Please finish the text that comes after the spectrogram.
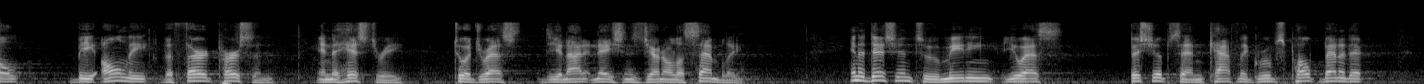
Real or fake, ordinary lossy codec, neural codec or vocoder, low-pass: real; AAC, 48 kbps; none; 7.2 kHz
